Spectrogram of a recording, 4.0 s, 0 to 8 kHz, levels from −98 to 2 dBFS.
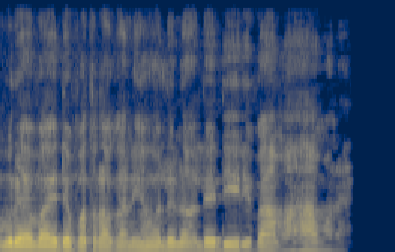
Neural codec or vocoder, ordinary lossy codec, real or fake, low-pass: none; none; real; none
